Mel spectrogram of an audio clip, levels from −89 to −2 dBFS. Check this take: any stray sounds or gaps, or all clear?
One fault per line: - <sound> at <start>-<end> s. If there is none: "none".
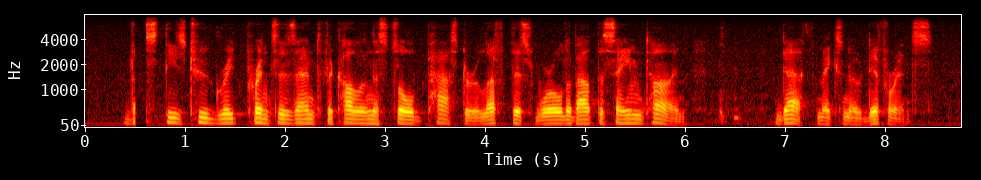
- dropout at 0.5-0.6 s
- cough at 6.3-6.6 s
